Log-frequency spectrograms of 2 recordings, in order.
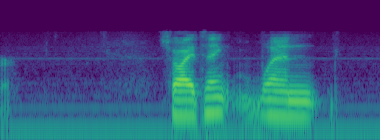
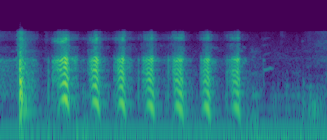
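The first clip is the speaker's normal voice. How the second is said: breathy silent laugh; 8 semitones higher than usual. Real, not acted. Laughs at his own story.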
